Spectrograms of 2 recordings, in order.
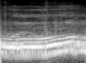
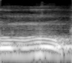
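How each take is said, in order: First: "উন্মুখ" slowly as un-mukh; original form. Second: "উন্মুখ" as um-mukh, doubled m; spoken form. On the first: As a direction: keep a distinct n before m in "উন্মুখ". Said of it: "শব্দটা ছিল". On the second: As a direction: turn n into m in "উন্মুখ". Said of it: "আর আমরা উচ্চারণ করি কি". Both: Shown as a demonstration.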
